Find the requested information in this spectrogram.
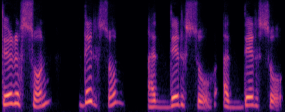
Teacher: I'm not pronouncing the lam and I'm dropping one of the dhammas at the end.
